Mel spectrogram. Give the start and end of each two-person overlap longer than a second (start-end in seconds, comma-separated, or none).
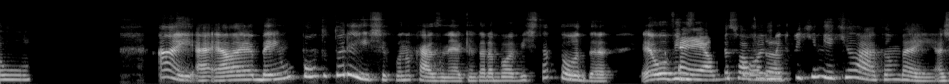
6.8-8.0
